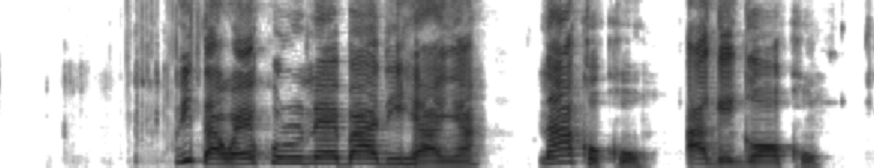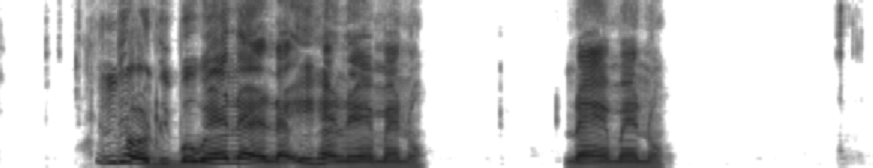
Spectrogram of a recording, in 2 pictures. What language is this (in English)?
Igbo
